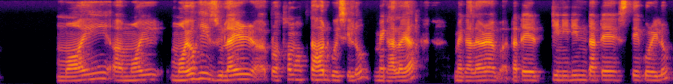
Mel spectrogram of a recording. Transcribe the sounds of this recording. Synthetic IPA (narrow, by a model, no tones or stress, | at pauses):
mojmojmojoxejzulajɹpɹɔtʰɔmɦɔp̚taɦɔtɡojsilʊ̃mɛɡʱalɔjamɛɡʱalɔjatatɛtinidintatɛstekoɹilʊ̃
